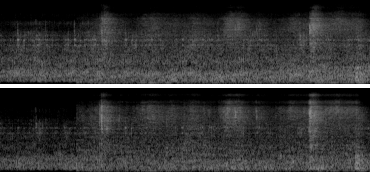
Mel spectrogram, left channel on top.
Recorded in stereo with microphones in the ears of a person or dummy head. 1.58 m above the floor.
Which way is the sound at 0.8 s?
65° right (ahead or behind).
